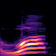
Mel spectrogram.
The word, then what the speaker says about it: は: に 1番問題は何々はのわというのがですね日本語読みではわと発音して欲しいんですはではダメなんですよねですからこれ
